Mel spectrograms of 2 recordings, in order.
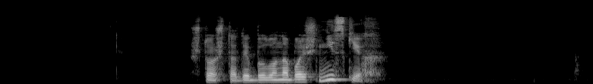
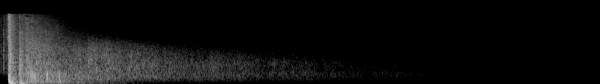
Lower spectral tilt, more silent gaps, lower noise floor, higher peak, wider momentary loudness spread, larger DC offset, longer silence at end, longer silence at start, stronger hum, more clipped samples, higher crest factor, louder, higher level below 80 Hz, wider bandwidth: about the same, -4 dB/octave vs -4 dB/octave; neither; second, -76 dBFS vs -80 dBFS; second, -6 dBFS vs 0 dBFS; second, 15 LU vs 28 LU; neither; second, 2.1 s vs 3.8 s; first, 1.9 s vs 0.05 s; neither; neither; second, 22 dB vs 30 dB; first, -23 LUFS vs -26 LUFS; second, -68 dBFS vs -40 dBFS; about the same, 10.5 kHz vs 11.5 kHz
